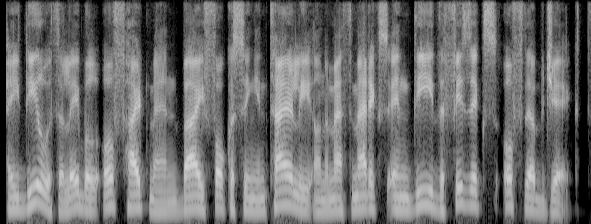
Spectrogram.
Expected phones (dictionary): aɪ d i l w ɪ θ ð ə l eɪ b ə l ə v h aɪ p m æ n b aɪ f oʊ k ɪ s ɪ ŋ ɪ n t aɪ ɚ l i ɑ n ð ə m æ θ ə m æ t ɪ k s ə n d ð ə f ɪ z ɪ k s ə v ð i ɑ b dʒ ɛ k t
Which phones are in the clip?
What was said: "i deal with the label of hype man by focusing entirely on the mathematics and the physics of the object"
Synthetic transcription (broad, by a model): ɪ d i l w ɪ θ ð ə l eɪ b ə l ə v h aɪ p m æ n b aɪ f oʊ k ɪ s ɪ ŋ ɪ n t aɪ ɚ l i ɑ n ð ə m æ θ ə m æ t ɪ k s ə n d ð ə f ɪ z ɪ k s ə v ð i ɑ b dʒ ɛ k t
